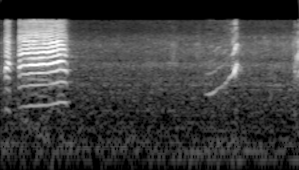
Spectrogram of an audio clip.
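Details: Parrot, said to be talking, lets out one loud drawn-out nasal squawk with rich harmonics, then after a pause a thin upward-sweeping whistle and the start of another squawk.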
